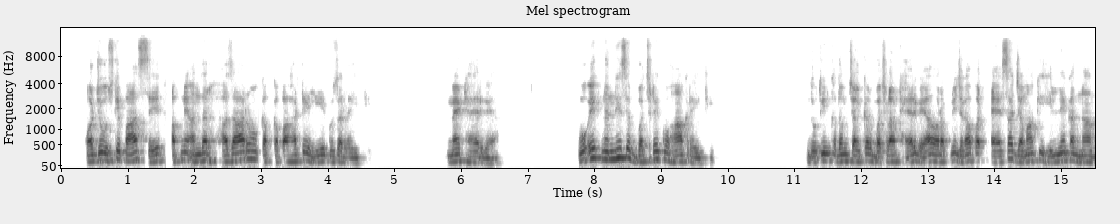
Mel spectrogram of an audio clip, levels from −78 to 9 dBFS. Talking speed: 165 wpm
